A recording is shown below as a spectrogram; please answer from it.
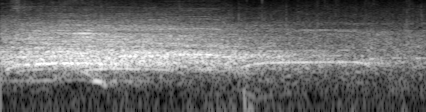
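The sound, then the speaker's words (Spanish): Applause and crowd noise at a live nighttime show: a dense, steady wash of clapping that starts loud and slowly fades over a few seconds. “Fuerte el aplauso.”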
